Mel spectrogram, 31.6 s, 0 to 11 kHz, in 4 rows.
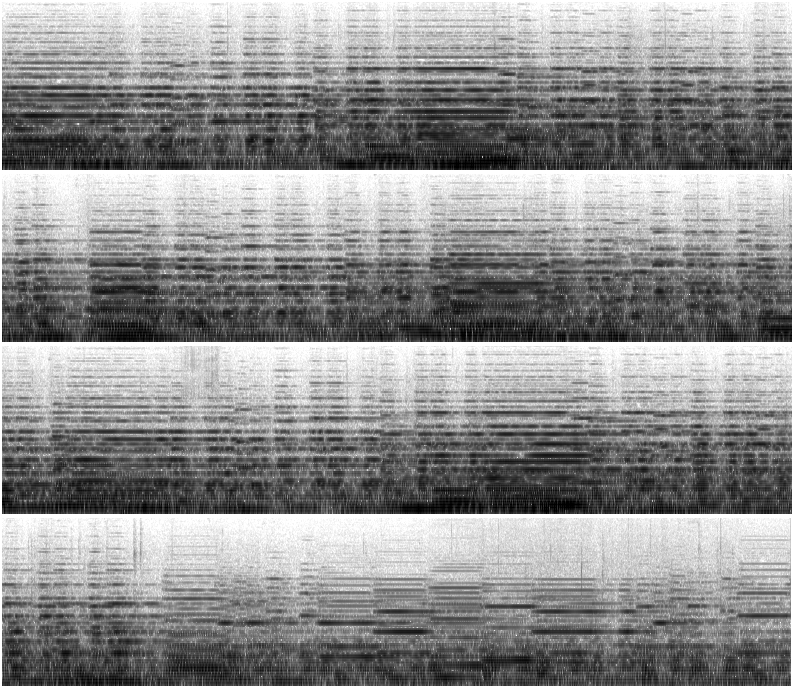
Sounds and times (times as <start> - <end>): Music: 0.0 - 31.5.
